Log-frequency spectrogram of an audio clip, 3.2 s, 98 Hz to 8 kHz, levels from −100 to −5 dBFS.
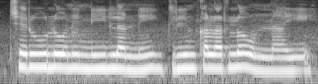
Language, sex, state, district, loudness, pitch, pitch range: Telugu, female, Telangana, Mahabubabad, -11 LUFS, 230 Hz, 220-235 Hz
